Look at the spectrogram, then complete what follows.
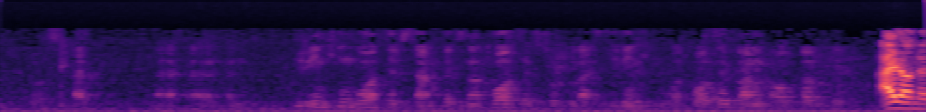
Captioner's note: faintly speaking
